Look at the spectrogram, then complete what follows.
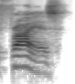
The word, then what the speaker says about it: Friars: friars? No, Well, it's spelled Friars. Yeah, but have you heard of Friar Tuck?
